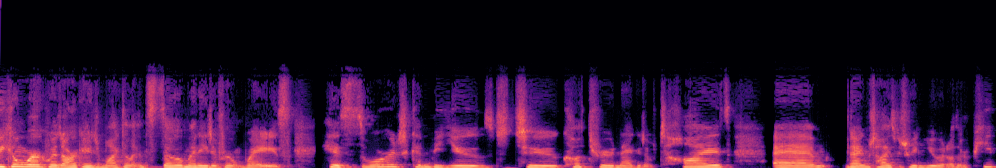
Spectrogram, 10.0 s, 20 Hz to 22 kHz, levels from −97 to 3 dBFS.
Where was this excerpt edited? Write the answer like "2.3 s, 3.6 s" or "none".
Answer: 3.1 s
